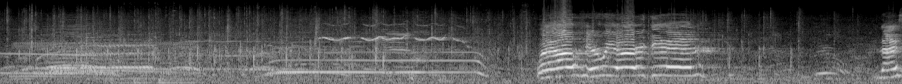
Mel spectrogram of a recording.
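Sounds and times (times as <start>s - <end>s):
held whistle-like tones: 0.0s - 5.4s
crowd applause and cheering welcoming activist speaker Cindy Sheehan: 0.0s - 8.8s.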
